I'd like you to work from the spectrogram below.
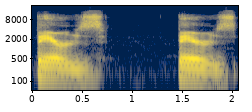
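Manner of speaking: BEARS with a voiced Z on the end. Shown as a demonstration. Showing what you actually say, BEARS ending in Z. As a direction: let the end of BEARS buzz as z. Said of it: "There's a, a Z sound on there".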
